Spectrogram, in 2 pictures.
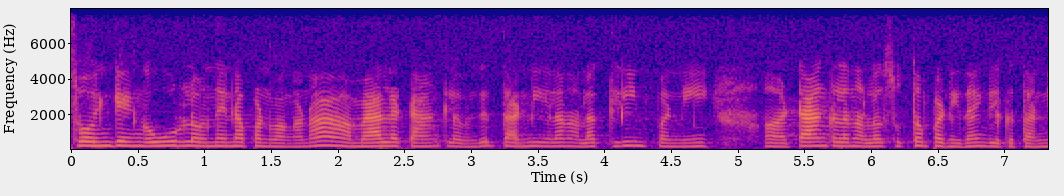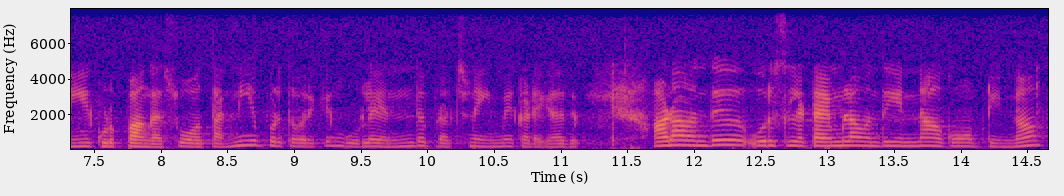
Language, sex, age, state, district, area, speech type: Tamil, female, 18-30, Tamil Nadu, Nagapattinam, rural, spontaneous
